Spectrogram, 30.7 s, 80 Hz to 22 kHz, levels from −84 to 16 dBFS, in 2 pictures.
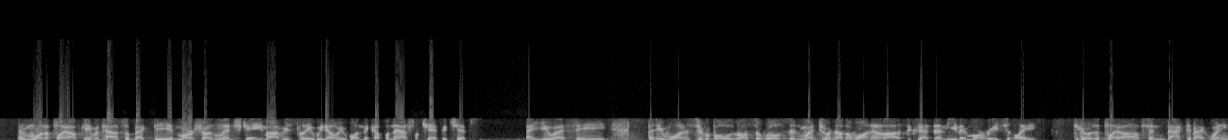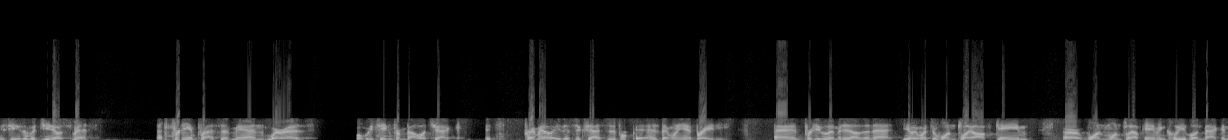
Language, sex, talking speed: English, male, 195 wpm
